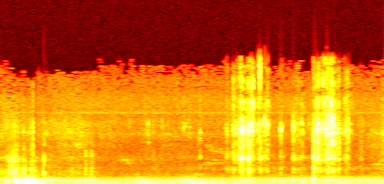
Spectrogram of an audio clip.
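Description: Steady low rumble, with a few light clicks and clinks about three and four seconds in as a hooked lure is worked free of a small largemouth bass's mouth.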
